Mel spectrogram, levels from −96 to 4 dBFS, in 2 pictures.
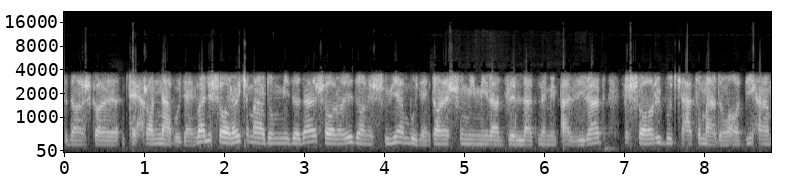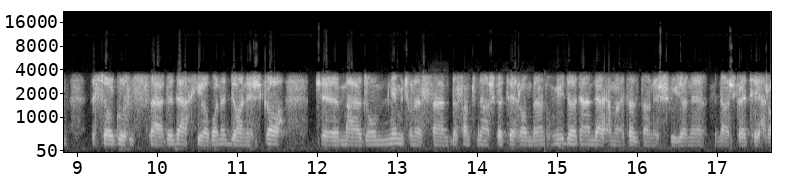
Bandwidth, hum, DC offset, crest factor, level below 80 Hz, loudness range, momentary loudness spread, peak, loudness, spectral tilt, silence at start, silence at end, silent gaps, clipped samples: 9.4 kHz; none; under 0.1%; 18 dB; -72 dBFS; 2 LU; 7 LU; 0 dBFS; -15 LUFS; -2.5 dB/octave; 0 s; 0 s; none; under 0.1%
